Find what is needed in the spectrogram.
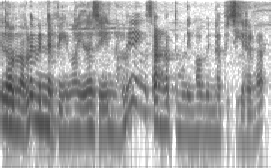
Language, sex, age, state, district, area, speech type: Tamil, female, 60+, Tamil Nadu, Dharmapuri, urban, spontaneous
